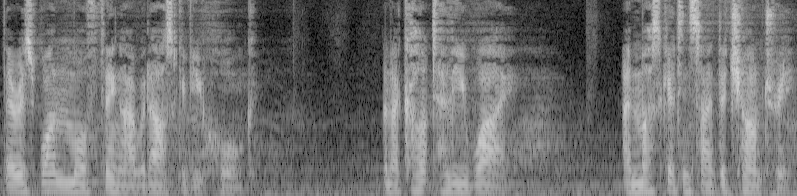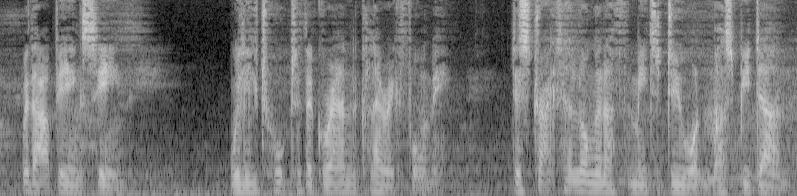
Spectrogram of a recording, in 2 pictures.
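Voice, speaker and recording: An actor playing an intense, secretive rebel mage in a video game, speaking gravely and insistently. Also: male voice, mid-range voice, a little fast, fairly bright tone, a little hiss or hum, close to an everyday voice. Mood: urgent, guarded. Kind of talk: dramatic video game acting.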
